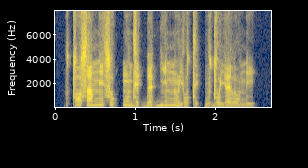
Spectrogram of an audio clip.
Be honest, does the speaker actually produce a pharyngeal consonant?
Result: no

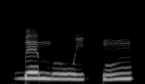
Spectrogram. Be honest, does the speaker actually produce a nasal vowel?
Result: yes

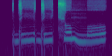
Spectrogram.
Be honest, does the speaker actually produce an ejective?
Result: no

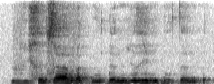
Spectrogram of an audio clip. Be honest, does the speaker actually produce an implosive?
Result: yes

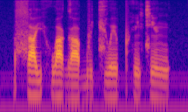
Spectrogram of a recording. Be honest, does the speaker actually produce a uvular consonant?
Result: no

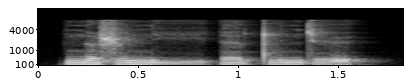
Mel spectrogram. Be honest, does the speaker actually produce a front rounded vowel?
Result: yes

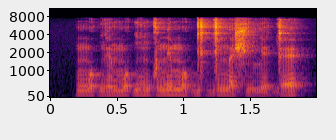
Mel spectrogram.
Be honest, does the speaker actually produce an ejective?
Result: no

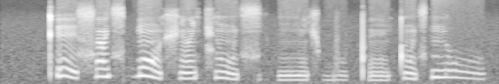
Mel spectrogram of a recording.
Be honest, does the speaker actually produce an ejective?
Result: yes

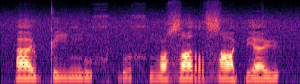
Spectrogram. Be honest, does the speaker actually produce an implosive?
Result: yes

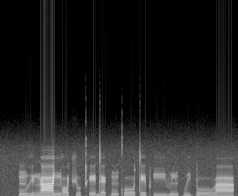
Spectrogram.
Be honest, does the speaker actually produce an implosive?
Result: no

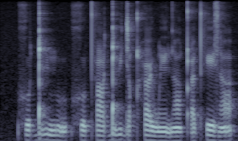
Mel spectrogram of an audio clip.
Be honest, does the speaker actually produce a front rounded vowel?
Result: yes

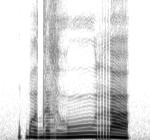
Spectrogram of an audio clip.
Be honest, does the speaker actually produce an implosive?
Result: yes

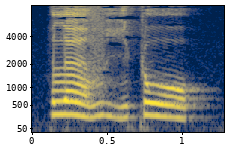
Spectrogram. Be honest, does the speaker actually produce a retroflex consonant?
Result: yes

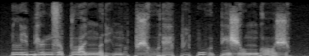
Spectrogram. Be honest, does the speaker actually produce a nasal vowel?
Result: no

